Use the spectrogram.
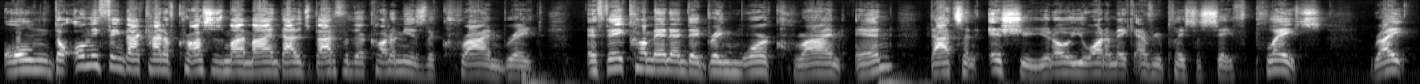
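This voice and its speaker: A man's voice: mid-range voice, fairly quick, bright, forceful tone. A man streaming, talking casually as he reacts to a video, rambling and often restarting his sentences.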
